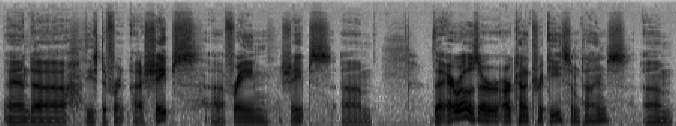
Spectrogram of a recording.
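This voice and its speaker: A man walking through a software tool in a casual screen-share tutorial, loose and relaxed, with many fillers and restarts. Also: on the low side, slow, no room sound. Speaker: instructor.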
